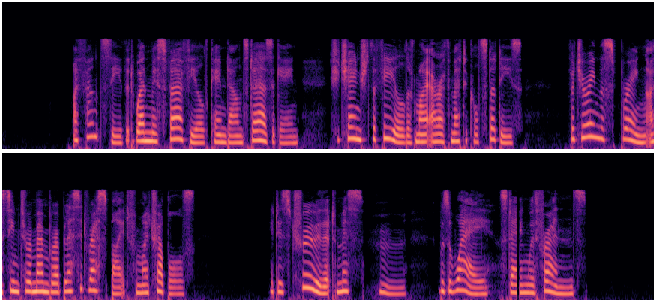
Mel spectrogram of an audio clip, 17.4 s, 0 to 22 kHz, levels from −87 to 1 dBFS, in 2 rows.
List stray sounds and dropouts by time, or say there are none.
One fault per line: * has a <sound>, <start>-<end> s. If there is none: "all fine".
* has a dropout, 15.6-15.6 s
